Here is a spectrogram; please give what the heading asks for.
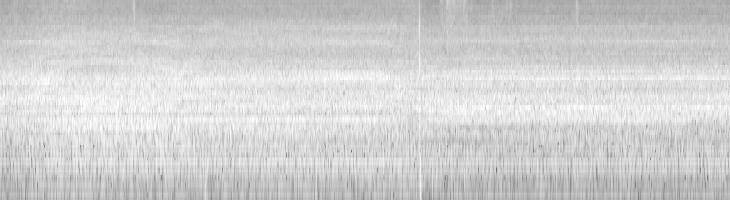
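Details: Hotpoint washing machine running a cycle with a steady rough grinding rumble throughout, no clean tone; mechanical fault inside washer suspected.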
